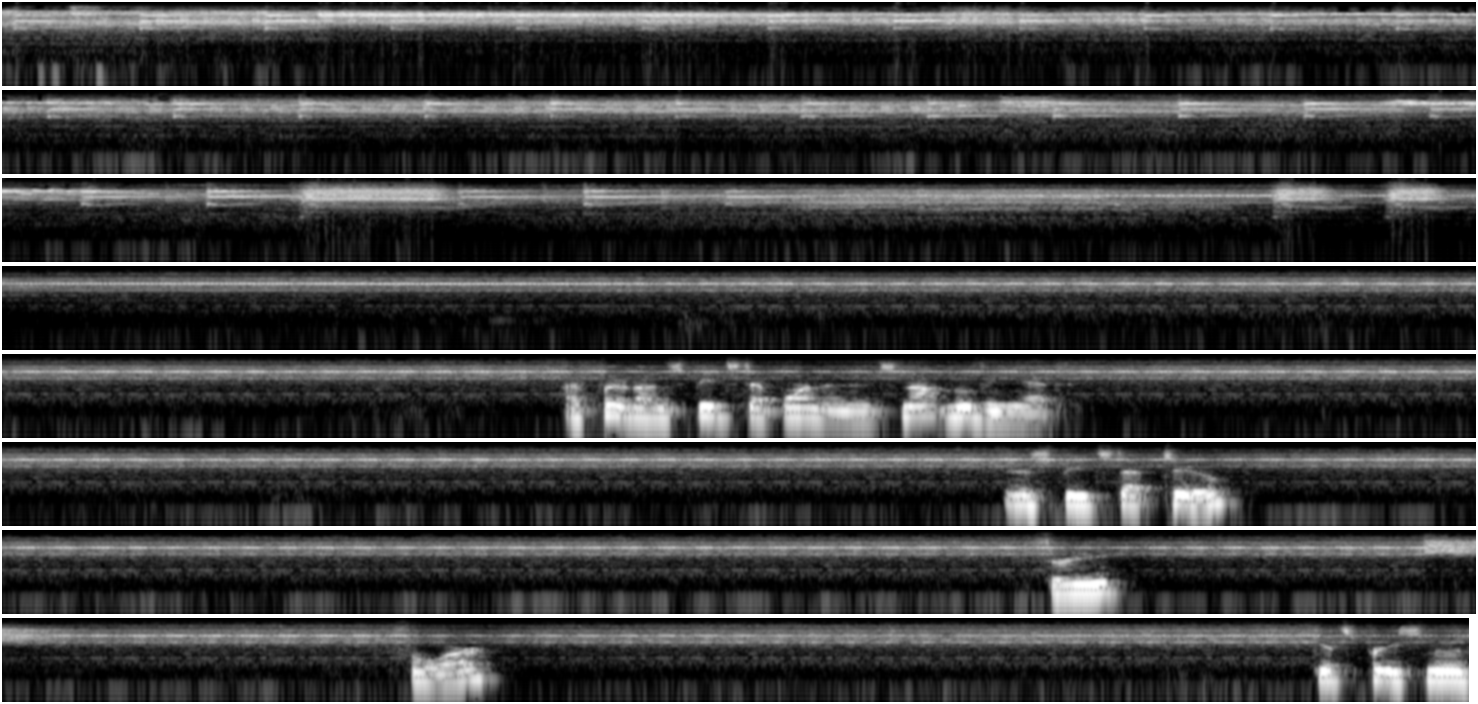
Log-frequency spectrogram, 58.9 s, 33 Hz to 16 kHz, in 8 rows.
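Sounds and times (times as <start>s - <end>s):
constant high tone: 0.0s - 58.9s
model locomotive diesel idle: 0.0s - 58.9s
short sharp bursts: 16.2s - 17.1s, 18.4s - 22.4s, 51.3s - 52.1s, 53.6s - 54.1s, 58.1s - 58.9s
thin diesel engine drone: 17.8s - 22.2s, 32.3s - 34.9s, 51.3s - 52.1s, 53.6s - 54.1s.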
